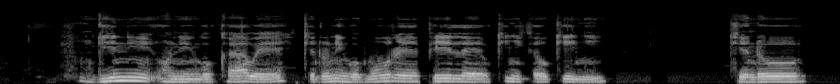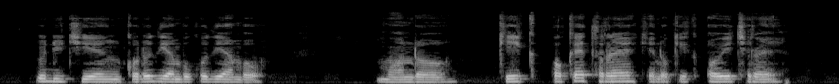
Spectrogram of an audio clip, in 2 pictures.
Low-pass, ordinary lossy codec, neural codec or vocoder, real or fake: 14.4 kHz; AAC, 32 kbps; none; real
